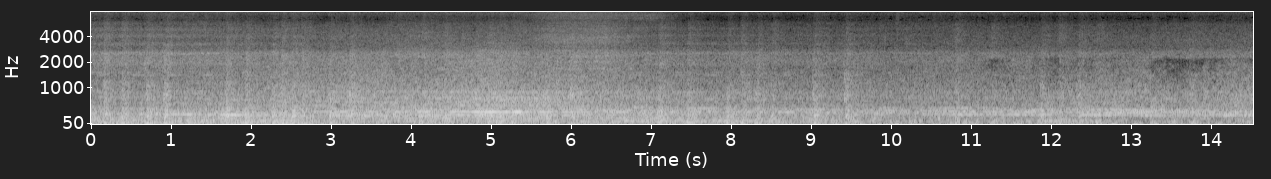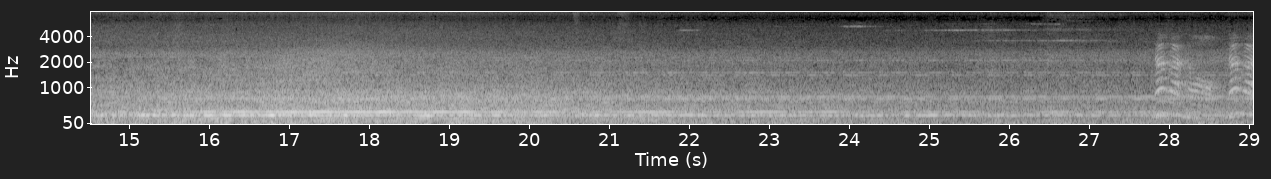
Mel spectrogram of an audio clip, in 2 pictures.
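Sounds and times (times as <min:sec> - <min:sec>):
train braking to a stop: 0:04.8 - 0:07.6, 0:21.0 - 0:28.5.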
